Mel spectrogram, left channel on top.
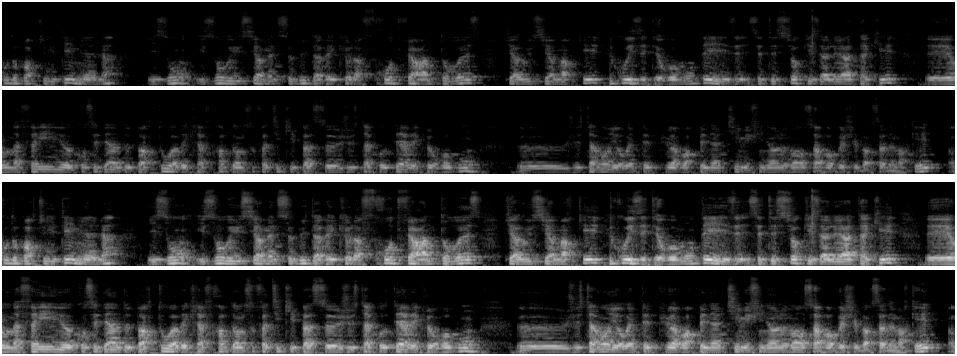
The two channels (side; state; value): left; quieter; 10.8 dB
